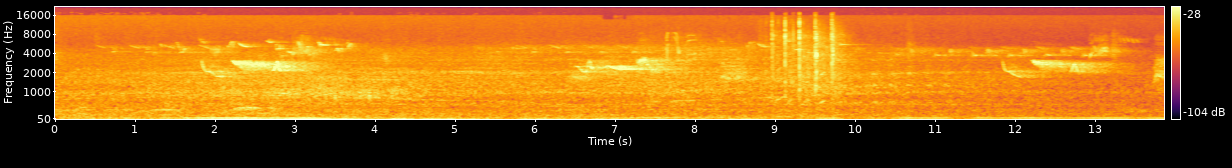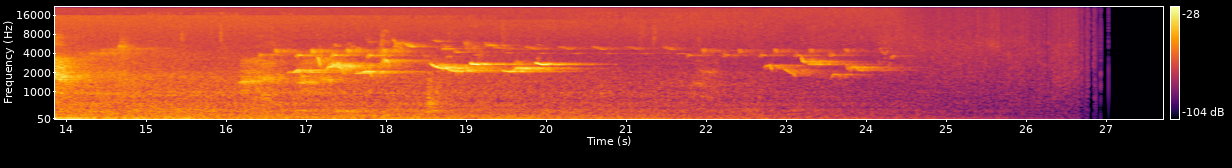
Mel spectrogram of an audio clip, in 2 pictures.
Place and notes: Rue Verte, Schaerbeek, Belgique - Silent City : sunrise
From a window 2nd floor. Zoom H6. Early in the morning when the sun came up. 4th weeks of lockdown.
Région de Bruxelles-Capitale - Brussels Hoofdstedelijk Gewest, België - Belgique - Belgien, 11 April 2020, ~07:00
